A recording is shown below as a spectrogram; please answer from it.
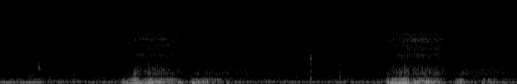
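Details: A sleeping puppy in Prescott, Arizona, November 2015, snoring loudly: two deep, buzzy snorts about two and a half seconds apart, each trailing into a softer breath, over a faint steady hum.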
